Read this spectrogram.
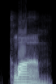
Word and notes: glom: American English

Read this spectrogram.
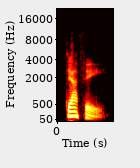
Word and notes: daffy: American English

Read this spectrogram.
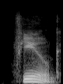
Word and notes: fugue: American English

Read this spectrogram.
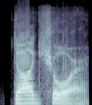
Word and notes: dogshore: American English

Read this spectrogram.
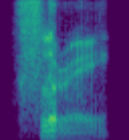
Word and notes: fleury: British English

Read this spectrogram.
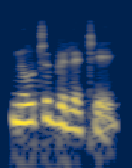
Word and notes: notability: Indian

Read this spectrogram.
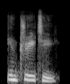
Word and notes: entreaty: Indian

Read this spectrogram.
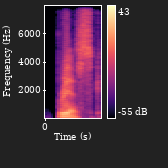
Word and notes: brisk: American English

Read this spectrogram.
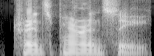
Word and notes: Transparency: American English

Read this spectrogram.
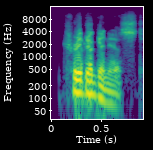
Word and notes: tritagonist: American English

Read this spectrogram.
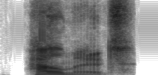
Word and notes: helmet: British English

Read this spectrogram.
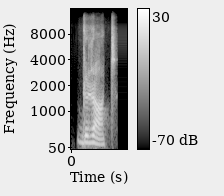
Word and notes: garotte: Indian

